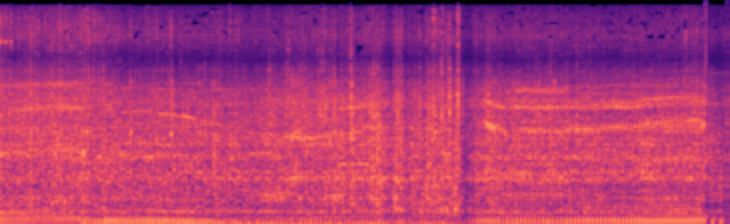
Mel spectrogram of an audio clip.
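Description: A motorcycle engine running on turpentine oil is revved hard right beside the listener. It gives a loud, rough, continuous roar that surges with each throttle blip and then briefly dips.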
